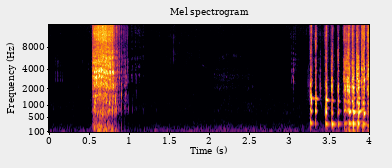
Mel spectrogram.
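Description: An elephant seal gives a harsh burst, then a rapid run of guttural, throbbing pulses.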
